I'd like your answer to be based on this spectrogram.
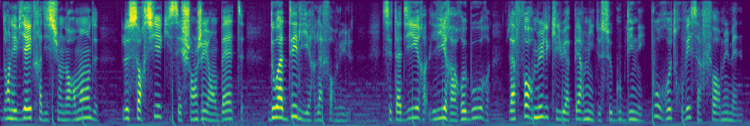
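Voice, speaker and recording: A woman's voice: on the low side, normal speed, a little mellow, faint music behind. A woman hosting a storytelling show, narrating scripted folk legends in a theatrical, literary manner. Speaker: host and storyteller.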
